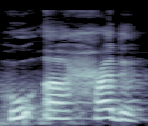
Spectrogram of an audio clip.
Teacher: ہو احد، ہا باریک پڑھا جائے گا، دال پہ کلکلا کریں گے، یعنی ہمیں ہماری آواز لوٹتی ہوئی محسوس ہوگی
